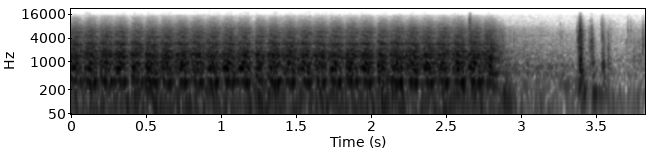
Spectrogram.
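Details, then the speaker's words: 2001 Jaguar XK8 coupe that has not started in 10 years: steady starter churn about three beats a second for nearly three seconds, never catches; owner suspects one camshaft sensor signal is not reaching the ECU. "I don't think it's picking up from one of the camshaft sensors. I need to work out which is bank 2."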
